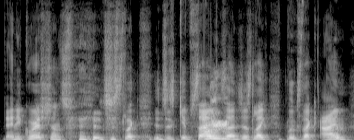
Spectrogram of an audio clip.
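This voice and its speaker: A man's voice: a little high, brisk, a loud crowd. A man from Russia speaking English with a Russian accent, as a non-native speaker chatting casually on a video call, frank and rambling with many fillers. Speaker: civil engineer. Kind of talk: casual conversation practice.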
